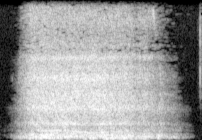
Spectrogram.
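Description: One slow, soft breath during a seated relaxation exercise: a faint airy hiss that swells and fades over nearly two seconds, heard alone.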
